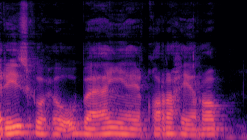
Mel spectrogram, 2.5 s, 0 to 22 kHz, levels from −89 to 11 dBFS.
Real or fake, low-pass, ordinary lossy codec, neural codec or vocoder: real; none; none; none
